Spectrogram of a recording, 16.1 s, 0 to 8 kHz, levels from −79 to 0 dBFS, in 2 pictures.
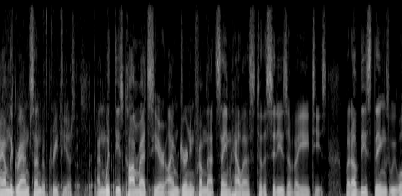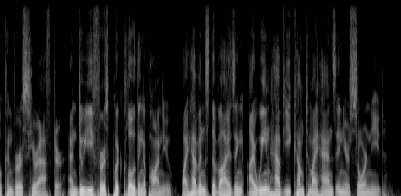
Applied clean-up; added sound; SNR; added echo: neural separator model SepFormer DNS4.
